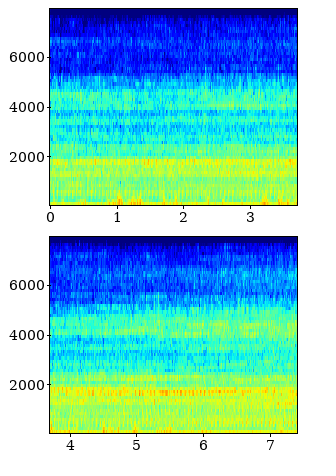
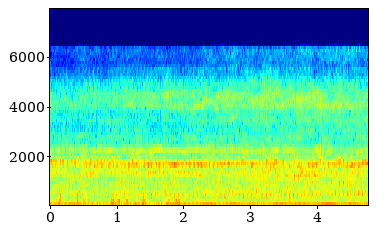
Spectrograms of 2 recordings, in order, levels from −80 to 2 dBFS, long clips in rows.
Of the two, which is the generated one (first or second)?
second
